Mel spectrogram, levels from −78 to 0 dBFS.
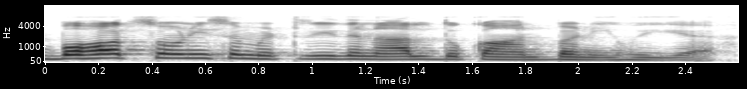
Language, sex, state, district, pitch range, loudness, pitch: Punjabi, female, Punjab, Kapurthala, 175-245 Hz, -19 LUFS, 195 Hz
